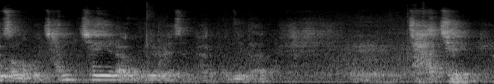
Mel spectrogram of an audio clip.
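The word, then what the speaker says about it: 자최: 참치라고 해서 바로 봅니다에 자체 재수라고 써놓고 발음은 자체라고 대공 소공 시만 여러분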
